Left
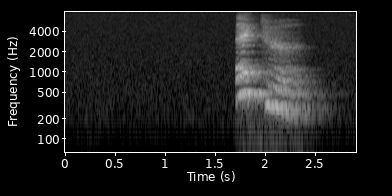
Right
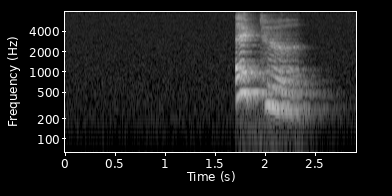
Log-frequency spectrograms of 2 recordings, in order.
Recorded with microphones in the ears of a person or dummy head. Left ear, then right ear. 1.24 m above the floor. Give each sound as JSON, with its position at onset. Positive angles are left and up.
{"t": 1.7, "sound": "a child speaking", "side_deg": -50, "distance_m": 0.7}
